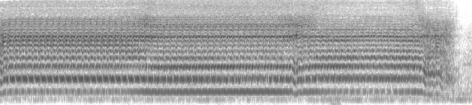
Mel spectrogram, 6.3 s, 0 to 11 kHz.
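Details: Bosch auxiliary electric coolant pump from a T1N Mercedes Sprinter, removed and bench-run on a 9-volt battery: steady high-pitched electric hum with a faint rapid warble, running evenly, then winding down; the pump motor runs normally.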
